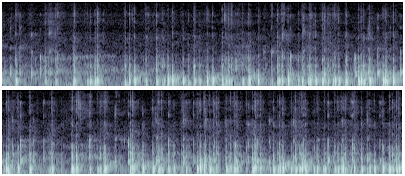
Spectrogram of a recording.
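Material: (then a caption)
Cardboard. Fingertips rapidly tap the front of a hollow orange Fendi cardboard gift box held at an angle, making a dense run of short, dull, low thuds that die away almost instantly. The taps come in quick uneven bursts with brief pauses, and there is little bright content.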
